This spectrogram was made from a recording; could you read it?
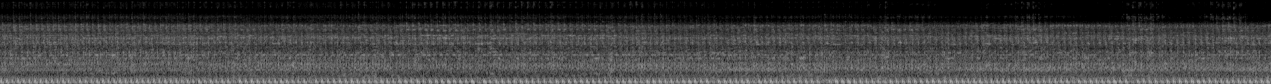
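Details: Craftsman riding mower, 13.5 hp Briggs & Stratton OHV single, after a carburetor replacement: uneven lumpy chugging with wavering speed, running rough. Owner suspects fuel mixture adjustment or possibly a blown head gasket.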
